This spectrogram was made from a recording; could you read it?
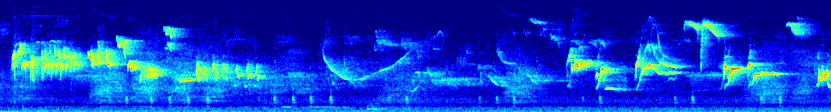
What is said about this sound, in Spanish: Y sobre la rama hay dos vistosas aves posadas. Un tranquilo petirrojo desgrana de forma incansable una melodía de trinos melancólicos.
